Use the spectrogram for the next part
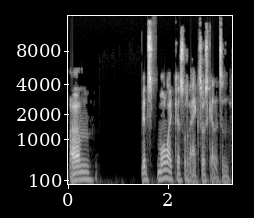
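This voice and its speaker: A low-voiced man playing a tabletop game, talking loosely and swearing now and then. He argues over rules in plain everyday speech. The recording is dry and close. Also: fairly even intonation, normal speed, creaky, darkish tone, no echo. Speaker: player. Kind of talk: casual tabletop game chat.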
